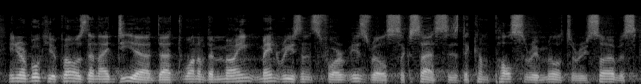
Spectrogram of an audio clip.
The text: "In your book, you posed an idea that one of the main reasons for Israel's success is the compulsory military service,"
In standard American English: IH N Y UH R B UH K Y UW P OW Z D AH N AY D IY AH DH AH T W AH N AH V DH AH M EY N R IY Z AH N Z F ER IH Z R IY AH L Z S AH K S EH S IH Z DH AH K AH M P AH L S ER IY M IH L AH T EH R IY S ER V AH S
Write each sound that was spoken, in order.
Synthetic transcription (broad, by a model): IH N Y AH R B UH K Y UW P OW Z D AH N AY D IY AH DH AH T W AH N AH V DH AH M EY N R IY Z AH N Z F ER IH Z R IY AH L Z S AH K S EH S IH Z DH AH K AH M P AH L S ER IY M IH L AH T EH R IY S ER V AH S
